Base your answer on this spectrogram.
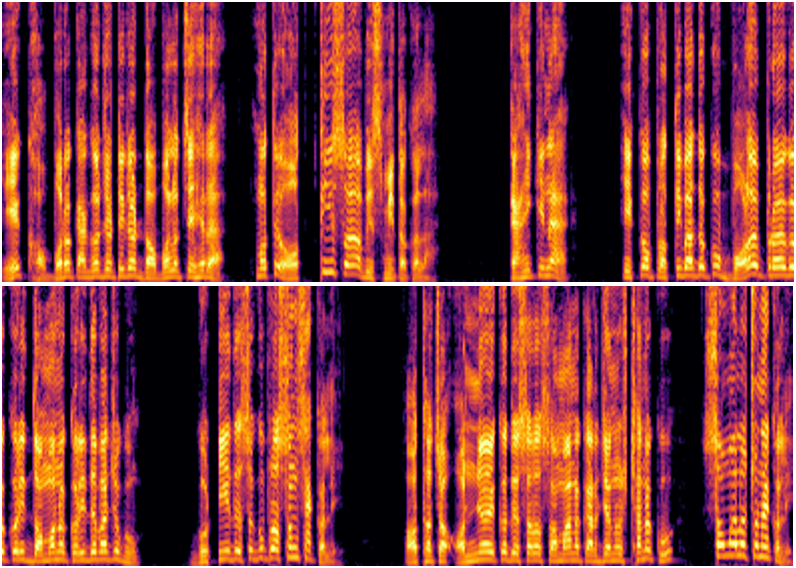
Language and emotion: Odia, disgusted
